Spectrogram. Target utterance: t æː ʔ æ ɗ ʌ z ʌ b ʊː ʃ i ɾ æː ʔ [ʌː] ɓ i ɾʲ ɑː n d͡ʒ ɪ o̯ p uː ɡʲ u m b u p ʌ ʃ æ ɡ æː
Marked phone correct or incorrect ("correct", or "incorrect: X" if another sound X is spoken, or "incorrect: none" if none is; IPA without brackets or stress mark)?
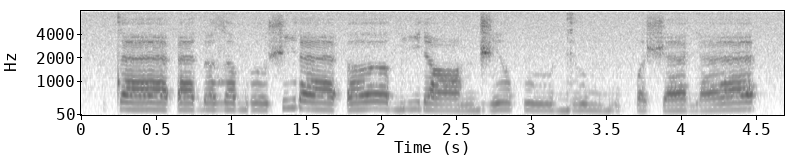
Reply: correct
